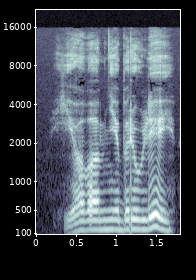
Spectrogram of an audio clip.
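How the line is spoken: Hoarse rasp. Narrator (Russian): прохрипел комиссар

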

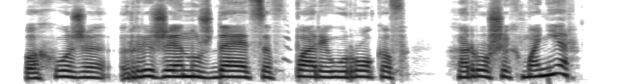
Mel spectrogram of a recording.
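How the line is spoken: Growled. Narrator (Russian): буквально прорычал один из серых

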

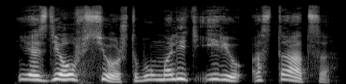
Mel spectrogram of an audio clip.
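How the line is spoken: Moaned. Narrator (Russian): Простонал он

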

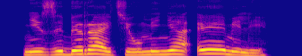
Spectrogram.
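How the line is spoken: Loud crying child. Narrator (Russian): громко плачет ребенок

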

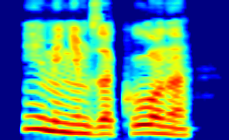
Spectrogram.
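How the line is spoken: Gloomy. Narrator (Russian): мрачно сказал барсук-старший

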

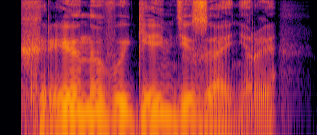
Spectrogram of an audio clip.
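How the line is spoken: Grumbled. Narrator (Russian): Пробурчал Андрей

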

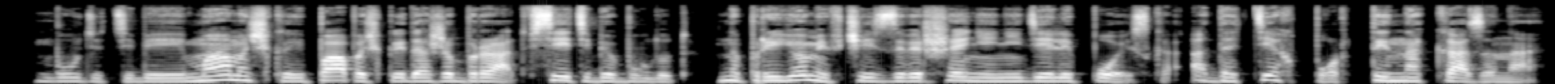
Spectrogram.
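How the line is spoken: Menacing. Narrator (Russian): Грозно заявили

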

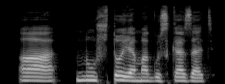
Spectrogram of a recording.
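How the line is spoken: Wry snort. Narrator (Russian): хмыкнул Мирон

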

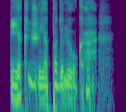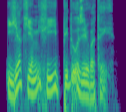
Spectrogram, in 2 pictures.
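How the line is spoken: Whisper. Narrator (Ukrainian): прошепотів Вокульський

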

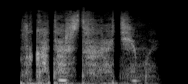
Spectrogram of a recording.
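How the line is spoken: Weak, exhausted whisper. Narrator (Russian): Едва держась на ногах, прошептала

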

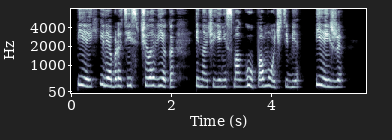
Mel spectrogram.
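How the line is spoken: Helpless sobbing. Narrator (Russian): разрыдалась от бессилия

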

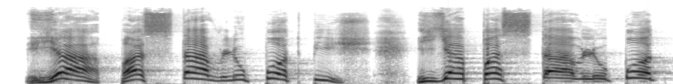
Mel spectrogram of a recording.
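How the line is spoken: Frenzied howl. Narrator (Russian): взвыл обезумевший Найра

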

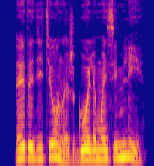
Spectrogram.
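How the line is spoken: Said with a snort. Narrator (Russian): хмыкнул он

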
